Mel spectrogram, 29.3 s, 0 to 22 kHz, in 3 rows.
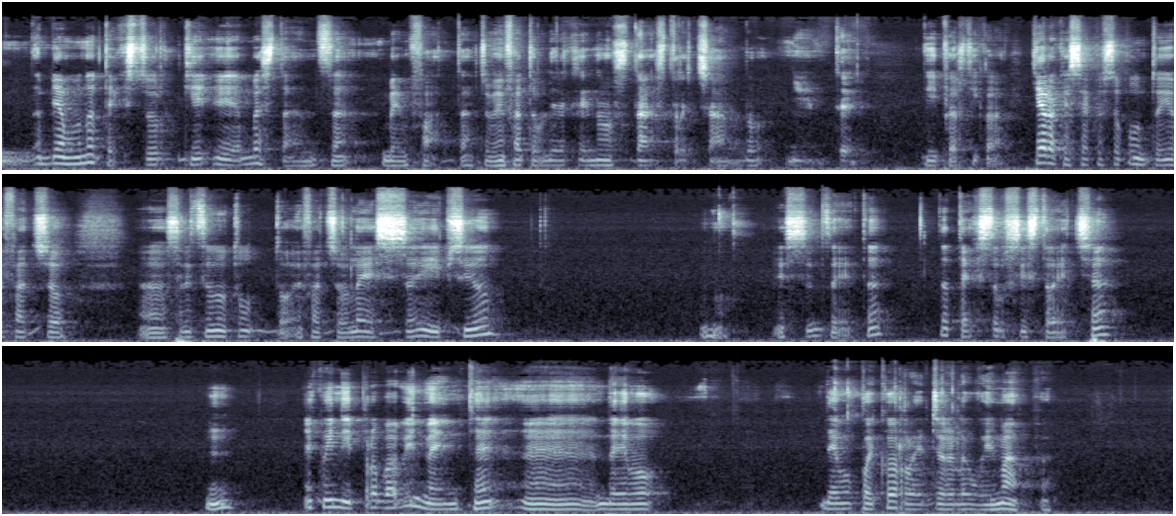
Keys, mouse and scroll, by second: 1.8 middle click, 11.6 Tab, 12.6 s, 13.3 y, 15.6 right click, 16.6-17.1 typing, 26.3 click, 27.3-27.8 scroll down 2.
